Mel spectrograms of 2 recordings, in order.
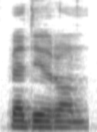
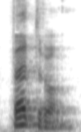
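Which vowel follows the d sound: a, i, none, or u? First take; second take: i; none. First: An i vowel is heard after the d. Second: No vowel is heard after the d. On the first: The speaker calls it wrong. "nor it is badirun with kasra" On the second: The speaker calls it right. "The following word is pronounced as bedron"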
